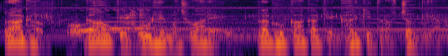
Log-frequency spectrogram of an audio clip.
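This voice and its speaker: A man's voice: medium pitch, animated, a little slow, loud music behind the voice. A man reading scripted horror story narration.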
